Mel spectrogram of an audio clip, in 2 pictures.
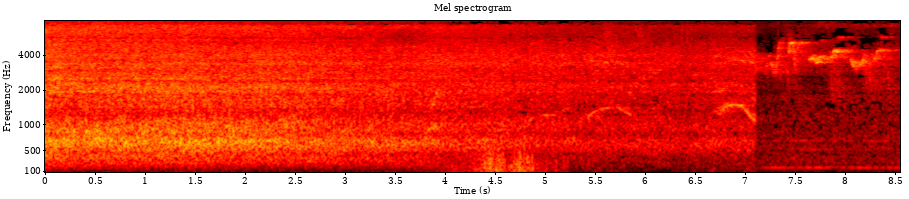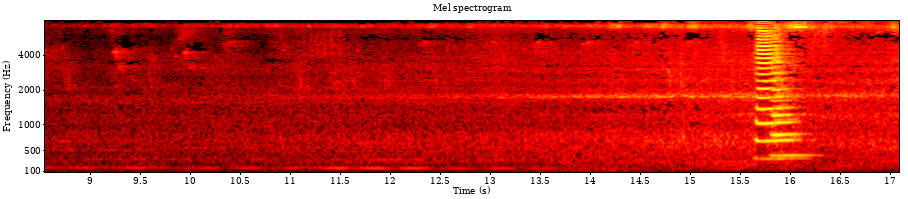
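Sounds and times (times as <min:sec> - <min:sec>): small birds chirping: 0:07.1 - 0:15.6.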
